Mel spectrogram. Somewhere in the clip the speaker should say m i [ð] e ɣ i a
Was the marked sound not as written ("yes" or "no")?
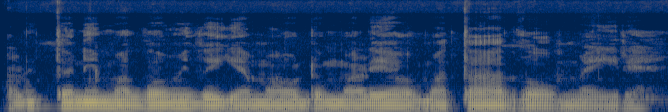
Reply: no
